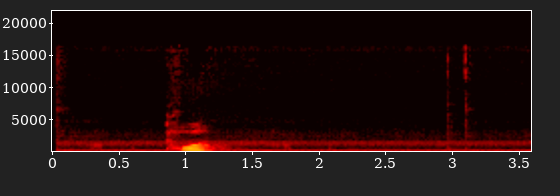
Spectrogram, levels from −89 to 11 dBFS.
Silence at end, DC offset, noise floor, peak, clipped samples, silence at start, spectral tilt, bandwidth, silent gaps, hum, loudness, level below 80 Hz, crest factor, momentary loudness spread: 2.4 s; under 0.1%; -63 dBFS; -20 dBFS; under 0.1%; 0.9 s; -8.5 dB/octave; 16.5 kHz; none; none; -36 LUFS; -68 dBFS; 22 dB; 28 LU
